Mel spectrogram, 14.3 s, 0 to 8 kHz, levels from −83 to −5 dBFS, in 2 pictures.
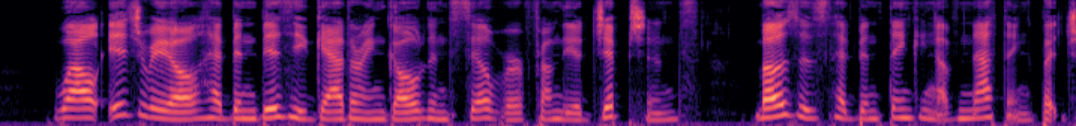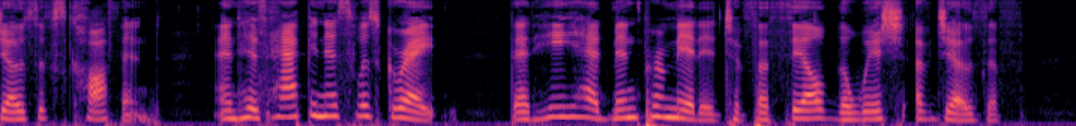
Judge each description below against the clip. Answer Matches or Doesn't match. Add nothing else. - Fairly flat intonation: Doesn't match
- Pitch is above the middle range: Matches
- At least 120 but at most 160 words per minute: Matches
